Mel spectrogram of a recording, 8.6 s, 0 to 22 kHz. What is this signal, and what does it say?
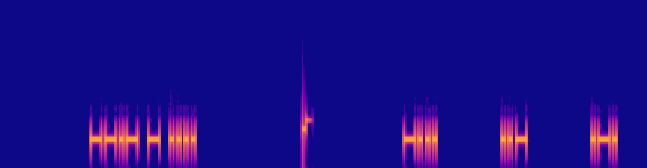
Morse code, heard as a keyed tone, about 25 wpm, spaced as for 13 wpm, 690 Hz. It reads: QTH BUR
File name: Top 90 QSO Elements - 6x Character Spacing - 25wpm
